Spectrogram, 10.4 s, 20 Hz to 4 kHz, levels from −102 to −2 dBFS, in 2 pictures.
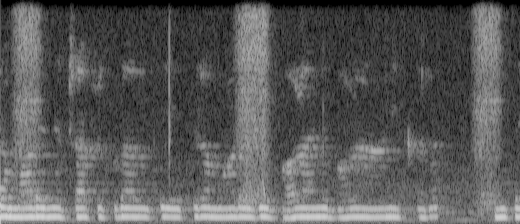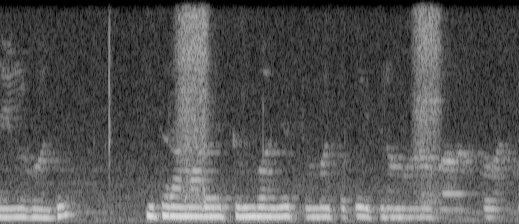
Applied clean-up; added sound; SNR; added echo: none; Respiratory sounds; 15 dB; reverberation time 0.5 s.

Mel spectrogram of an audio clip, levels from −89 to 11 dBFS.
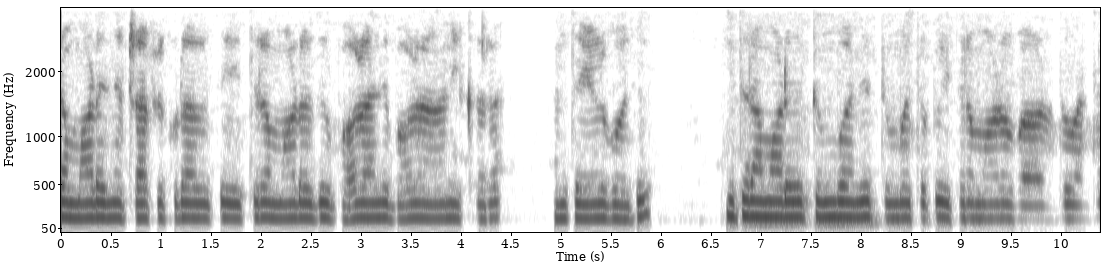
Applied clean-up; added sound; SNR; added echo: none; none; none; none.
